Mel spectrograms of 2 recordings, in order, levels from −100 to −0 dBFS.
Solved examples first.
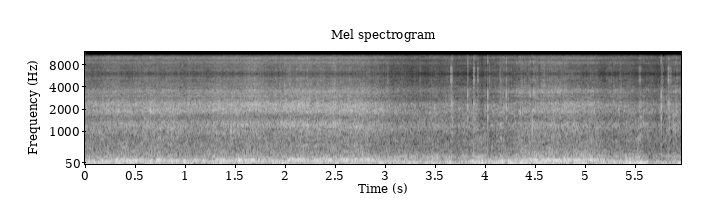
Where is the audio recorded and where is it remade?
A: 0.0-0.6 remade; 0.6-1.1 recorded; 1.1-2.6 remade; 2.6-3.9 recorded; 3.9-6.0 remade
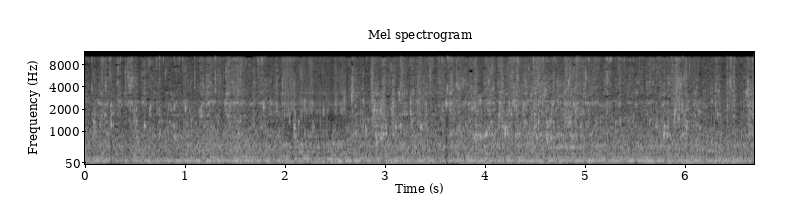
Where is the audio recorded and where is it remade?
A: 0.0-2.0 recorded; 2.0-2.6 remade; 2.6-6.7 recorded

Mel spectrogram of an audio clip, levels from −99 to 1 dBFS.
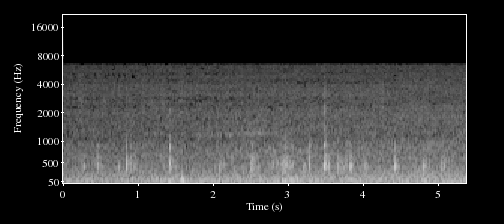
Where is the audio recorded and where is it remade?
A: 0.0-1.5 recorded; 1.5-3.2 remade; 3.2-5.4 recorded

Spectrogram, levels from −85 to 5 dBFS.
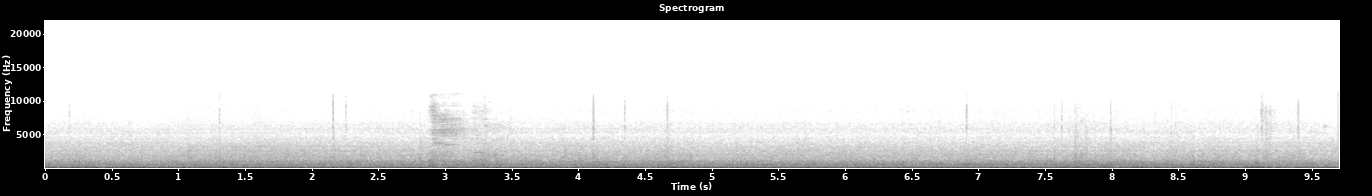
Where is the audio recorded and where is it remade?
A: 0.0-0.7 recorded; 0.7-1.9 remade; 1.9-9.7 recorded

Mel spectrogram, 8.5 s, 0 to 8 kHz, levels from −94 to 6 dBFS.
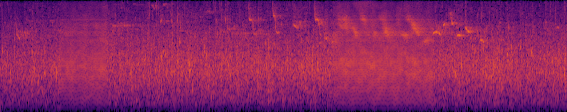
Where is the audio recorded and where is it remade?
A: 0.0-0.9 recorded; 0.9-1.6 remade; 1.6-5.0 recorded; 5.0-6.5 remade; 6.5-8.5 recorded

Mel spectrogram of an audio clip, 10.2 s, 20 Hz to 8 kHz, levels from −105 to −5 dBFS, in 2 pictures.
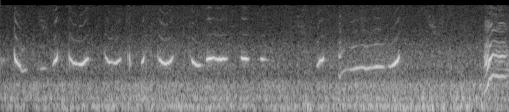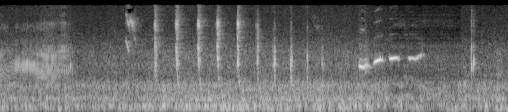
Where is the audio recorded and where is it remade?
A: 0.0-9.0 recorded; 9.0-9.7 remade; 9.7-10.2 recorded

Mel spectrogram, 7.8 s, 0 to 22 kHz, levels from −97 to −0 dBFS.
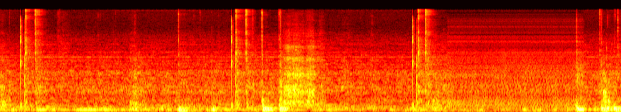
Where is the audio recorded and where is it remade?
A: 0.0-5.6 recorded; 5.6-7.3 remade; 7.3-7.8 recorded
